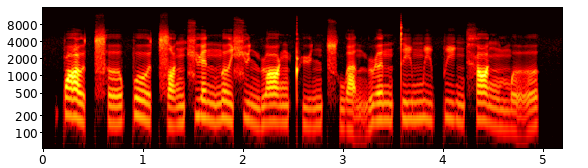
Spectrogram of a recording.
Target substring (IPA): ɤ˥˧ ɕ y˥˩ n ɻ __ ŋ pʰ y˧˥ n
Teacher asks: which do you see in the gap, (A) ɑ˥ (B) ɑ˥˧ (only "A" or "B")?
A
